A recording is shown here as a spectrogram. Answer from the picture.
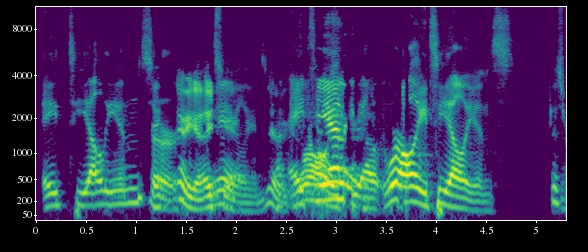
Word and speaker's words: ATLiens: all you know how do you say it atlion's ATLiens we're all ATLiens that's right yeah no and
